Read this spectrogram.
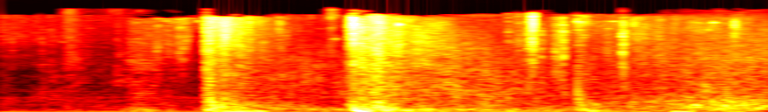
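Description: Game sound effects whoosh and thud loudly.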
